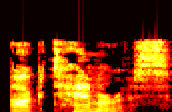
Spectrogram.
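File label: "octamerous", English, British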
